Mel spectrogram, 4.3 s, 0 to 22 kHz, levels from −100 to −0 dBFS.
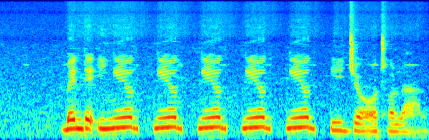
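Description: From the start, noise suppressor artifacts run through the whole clip. The room noise, about 17 dB below the speech, is pulled down by about 18 dB in the pauses and swells back under speech. On a spectrogram the noise floor looks patchy, with dark gaps between words.

From 1.38 to 3.33 s there is a stutter with silent gaps. A 0.28 s fragment repeats four times, each followed by 0.16 s of dead silence, on an even 0.44 s cycle. The waveform shows identical blocks separated by near-flat stretches. The likely cause is a stalled player or stream replaying its last buffer on each retry, so the audio for that stretch is lost.

At 4.14 to 4.29 s, speech is cut by the noise suppressor. For around 150 ms part of the speech is treated as noise and drops by as much as about 11 dB, so it sounds swallowed. On the spectrogram the energy fades early, like background rather than speech.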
